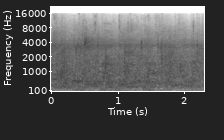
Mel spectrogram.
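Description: Audience applauding, the clapping slowly thinning and fading toward the end.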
